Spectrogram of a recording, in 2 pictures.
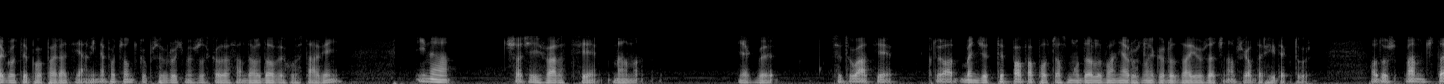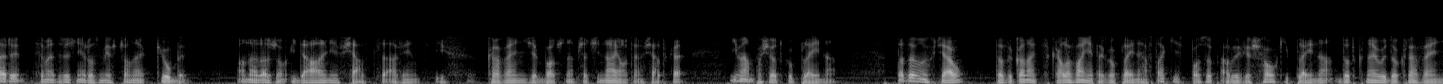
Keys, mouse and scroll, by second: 0.3 click, 3.6 Tab, 4.2 Tab, 5.2 3, 5.8-6.6 scroll down 3, 6.6 middle click, 7.9 middle click, 10.4 middle click, 12.5 shift+middle click, 17.5 middle click, 22.1 right click, 23.2 middle click, 24.4 middle click.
